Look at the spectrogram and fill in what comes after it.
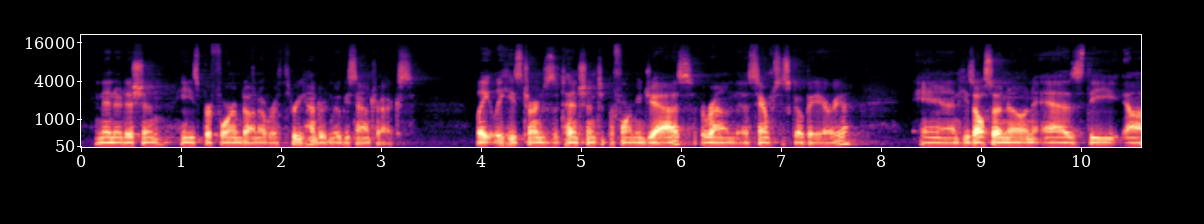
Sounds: speech

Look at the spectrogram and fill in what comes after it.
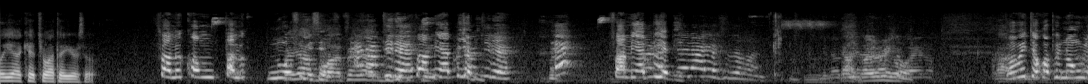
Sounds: speech

